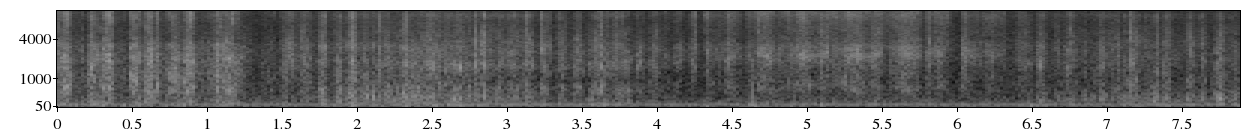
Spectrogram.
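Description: A thin, flexible blue foam sponge held in both hands is scratched and rubbed fast and hard with the fingernails. It makes dense, crackly scraping bursts with a bright, hissy edge, loudest in the first two seconds, over a steady low hum.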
